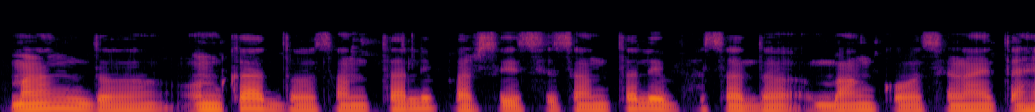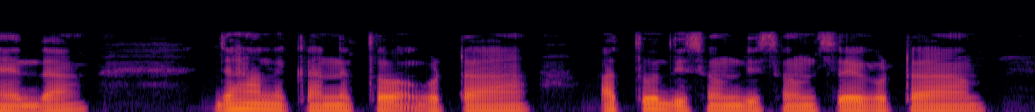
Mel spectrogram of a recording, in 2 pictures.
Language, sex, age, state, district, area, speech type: Santali, male, 18-30, Jharkhand, East Singhbhum, rural, spontaneous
